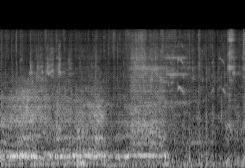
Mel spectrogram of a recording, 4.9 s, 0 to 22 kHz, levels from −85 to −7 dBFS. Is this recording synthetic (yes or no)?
yes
